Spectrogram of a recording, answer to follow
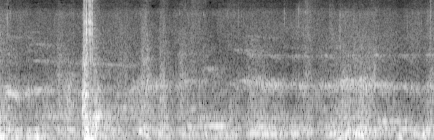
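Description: A single sharp knock about a second in, then faint, indistinct voices and room noise.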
